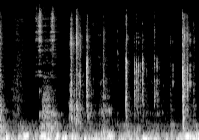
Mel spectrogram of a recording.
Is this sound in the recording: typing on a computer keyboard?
yes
